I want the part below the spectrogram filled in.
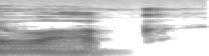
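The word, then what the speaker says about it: walk: व ए एल के वॉक इसको बालकनी पढ़ा जाता है एल इसका हमेशा साइलेंट रहता है इसी तरह से टॉक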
